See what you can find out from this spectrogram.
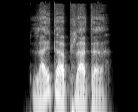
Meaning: circuit board, printed circuit board
- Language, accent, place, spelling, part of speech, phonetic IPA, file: German, Germany, Berlin, Leiterplatte, noun, [ˈlaɪ̯tɐˌplatə], De-Leiterplatte.ogg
